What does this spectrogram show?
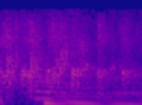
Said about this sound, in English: So y'all give the Lord a hand clap today. Hallelujah.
